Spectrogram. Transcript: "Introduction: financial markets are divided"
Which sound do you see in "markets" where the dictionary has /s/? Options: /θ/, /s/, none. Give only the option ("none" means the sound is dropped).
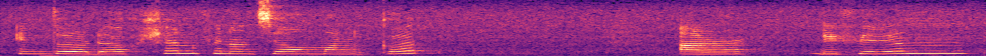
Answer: none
